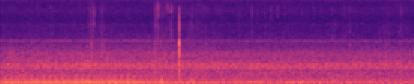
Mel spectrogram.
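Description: A car engine runs with a steady low hum, heard from inside the car.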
